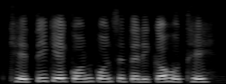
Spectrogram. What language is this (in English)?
Chhattisgarhi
